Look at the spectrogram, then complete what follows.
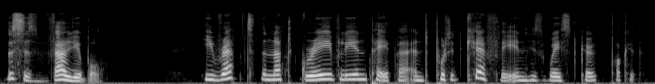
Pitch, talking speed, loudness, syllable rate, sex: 200 Hz, 165 wpm, -19 LUFS, 5.5 syllables/s, female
